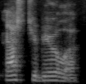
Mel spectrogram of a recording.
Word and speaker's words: Ashtabula: Well, it's pronounced Ash Ashtabula.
